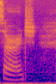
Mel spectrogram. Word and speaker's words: SRJ: research Journal also known by its acronym srj pronounced surge furthers intellectual inquiry while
